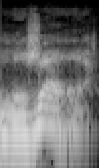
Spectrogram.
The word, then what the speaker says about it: Léger: babinots, de Leblanc, Richard, Roy et Léger, prononcés légère, à l'ancienne, comme du temps où le français accentuait le R final.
